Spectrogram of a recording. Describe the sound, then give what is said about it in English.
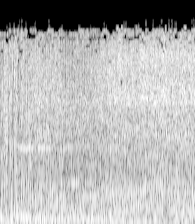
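A loud, steady engine roars, strained and droning with harmonic whine throughout, as an off-road vehicle is revved hard with its wheels spinning and kicking up dust during a competition run. “The engine's revved up and those wheels are really spinning.”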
